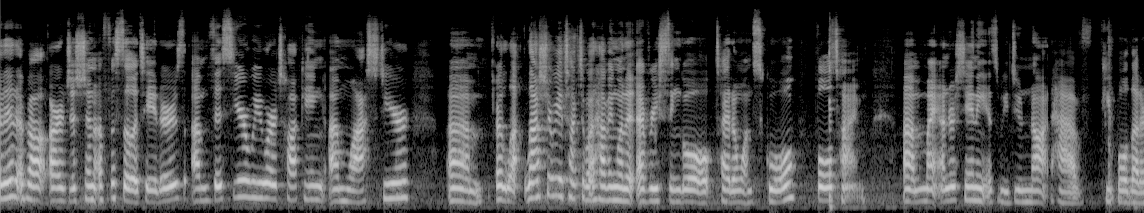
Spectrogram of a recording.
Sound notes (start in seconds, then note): none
